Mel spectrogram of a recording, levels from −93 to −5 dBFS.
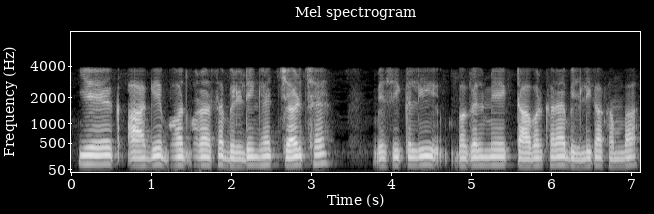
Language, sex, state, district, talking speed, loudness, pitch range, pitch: Hindi, male, Bihar, Muzaffarpur, 160 wpm, -20 LUFS, 115-130 Hz, 120 Hz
